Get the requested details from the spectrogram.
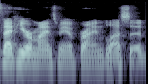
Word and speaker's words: Brian Blessed: Brian Blessed. – Megan, you said it wrong. – I can't say it like him. – It's Brian Blessed!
